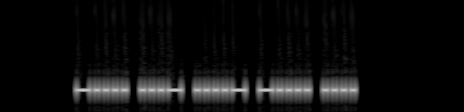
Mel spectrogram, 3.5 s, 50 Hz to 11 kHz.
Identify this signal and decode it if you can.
Morse code, heard as a keyed tone, about 36 wpm, 700 Hz. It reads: 6V46H
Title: Five Challenging Letter-Number Combinations 35wpm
